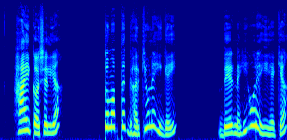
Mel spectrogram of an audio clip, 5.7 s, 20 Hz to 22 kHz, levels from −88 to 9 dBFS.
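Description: A brief hiss smears the onsets at 2.07 s and 2.40 s, just before "تک گھر کیوں نہیں". This is pre-echo: block-coding noise, spread about 18 ms, leaks ahead of each sharp attack.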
